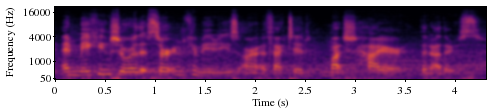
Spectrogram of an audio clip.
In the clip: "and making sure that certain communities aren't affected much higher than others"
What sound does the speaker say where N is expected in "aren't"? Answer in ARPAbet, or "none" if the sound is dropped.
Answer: none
